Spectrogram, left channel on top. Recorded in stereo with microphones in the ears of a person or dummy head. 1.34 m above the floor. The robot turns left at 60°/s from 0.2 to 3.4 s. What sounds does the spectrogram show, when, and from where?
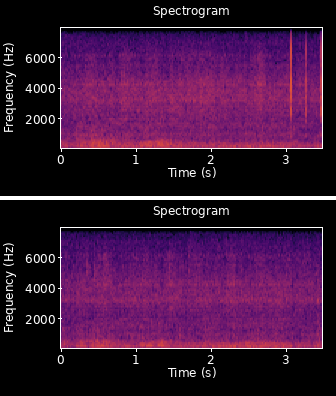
0.2 s a man speaking: 170° right, 1.6 m; by 1.7 s 100° left, 1.6 m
